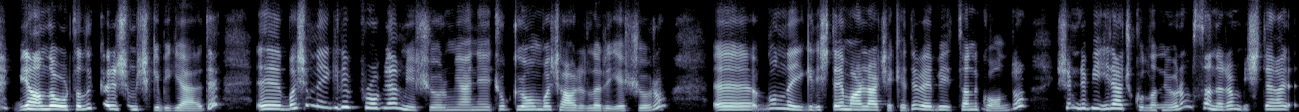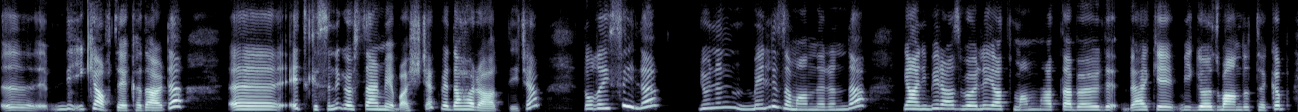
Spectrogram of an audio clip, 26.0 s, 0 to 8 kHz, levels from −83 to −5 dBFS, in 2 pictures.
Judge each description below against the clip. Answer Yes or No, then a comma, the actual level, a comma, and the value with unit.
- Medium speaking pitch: No, high, 225 Hz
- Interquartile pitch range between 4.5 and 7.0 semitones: Yes, average, 4.8 semitones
